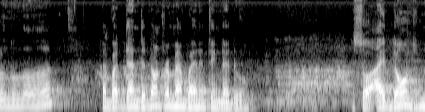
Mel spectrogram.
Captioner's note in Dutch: gelach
